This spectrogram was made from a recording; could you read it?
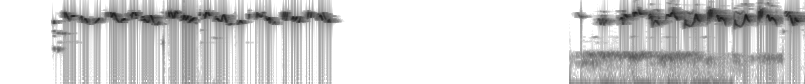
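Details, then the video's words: Two phrases of varied bunting song, each a rapid series of high, slurred chirps; a quiet gap of over two seconds lies between them, the second phrase busier and denser. "Varied Bunting Song! Varied Bunting Call, Sound, Chirp - Colorín Oscuro Canto - Passerina Versicolor"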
